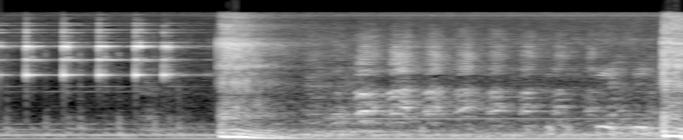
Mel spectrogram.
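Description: Rapid metallic clatter of a dalang's kepyak (bronze plates struck against the puppet chest), about five strikes a second. About a second and a half in, a strong low stroke brings in the gamelan with repeated metallophone notes over sustained tones, cueing a song.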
